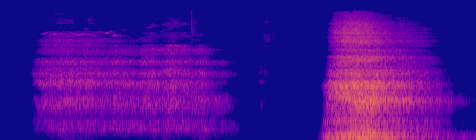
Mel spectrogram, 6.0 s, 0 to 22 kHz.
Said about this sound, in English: And now I want you to take 3 deep calming breaths.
